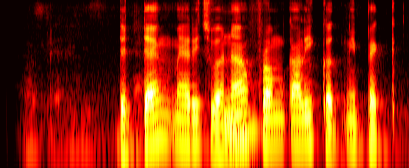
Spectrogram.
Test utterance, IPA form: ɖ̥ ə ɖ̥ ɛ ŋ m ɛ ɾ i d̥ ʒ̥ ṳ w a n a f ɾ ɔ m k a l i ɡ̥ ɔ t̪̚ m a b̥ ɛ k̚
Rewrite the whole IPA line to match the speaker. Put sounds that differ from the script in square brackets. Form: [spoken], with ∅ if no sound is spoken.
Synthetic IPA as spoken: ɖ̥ ə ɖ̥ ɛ ŋ m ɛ ɾ i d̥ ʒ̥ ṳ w a n a f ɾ ɔ m k a l i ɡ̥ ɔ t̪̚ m [i] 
